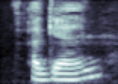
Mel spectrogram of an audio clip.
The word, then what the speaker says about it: again: So let's do a recap of part 3, words with silent letters. Today we learned about words such as said with the I being silent, again with the I being silent, the word write,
